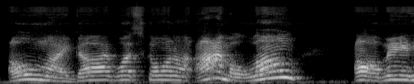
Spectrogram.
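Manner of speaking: high, slow, loud whimpering panic; hammed-up scared kid crying out; mock panic. Mock panic of nephew alone.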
